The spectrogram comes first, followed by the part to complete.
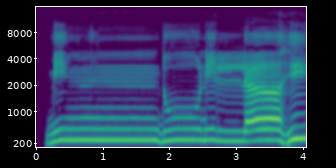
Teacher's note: اللہ کا نام جو ہے یہ باریک پڑھا جائے گا کیونکہ اللہ کے نام سے پہلے زیر ہے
